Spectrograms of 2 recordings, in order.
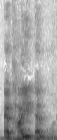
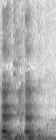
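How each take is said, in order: First: Ethyl ends with a long 'ile' sound. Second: Ethyl ends with a short 'il' sound.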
